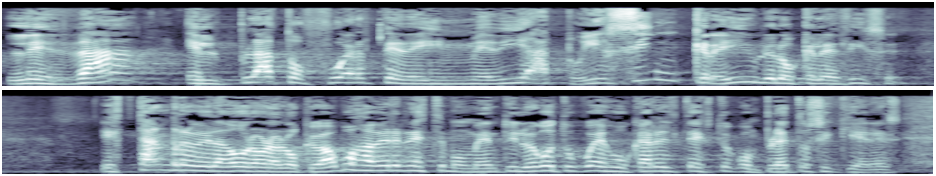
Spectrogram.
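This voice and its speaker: Pastor, male, emphatic sermon, slightly high husky voice, long hall reverb. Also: fairly quick, a bit bright. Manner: emphatic, questioning the listeners directly.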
